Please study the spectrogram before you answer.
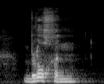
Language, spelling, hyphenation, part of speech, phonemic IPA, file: Dutch, bloggen, blog‧gen, verb, /ˈblɔ.ɣə(n)/, Nl-bloggen.ogg
- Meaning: to blog (to keep a weblog)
